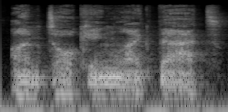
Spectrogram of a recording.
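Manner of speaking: low growly rattled take; rattle voice. Shown as a demonstration. Coach shows the transfer exercise, rattle voice. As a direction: switch into a deep raspy rattle. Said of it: "try this transfer exercise in one breath".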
